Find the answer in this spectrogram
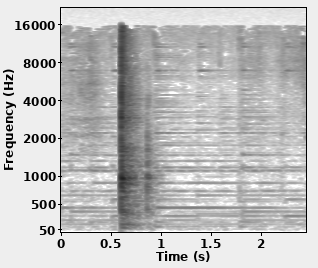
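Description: A single sharp knock about half a second in, then a short fade, over soft background music.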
